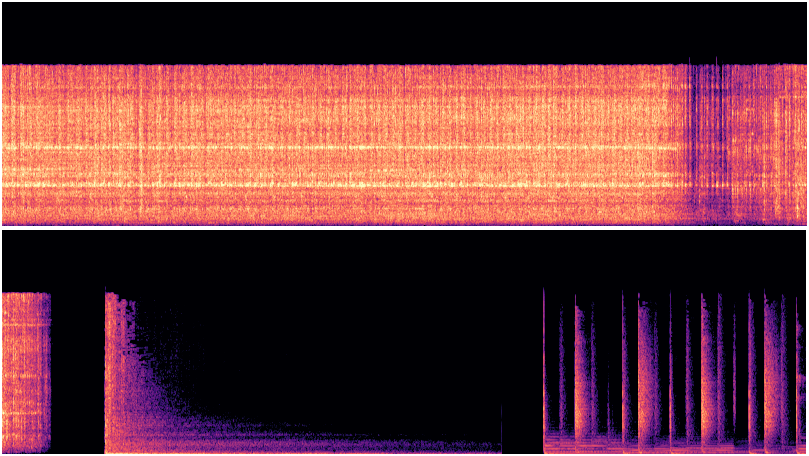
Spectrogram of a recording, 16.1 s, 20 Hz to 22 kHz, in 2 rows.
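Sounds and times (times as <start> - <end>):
chain hoist mechanical noise: 0.0 - 8.6.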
